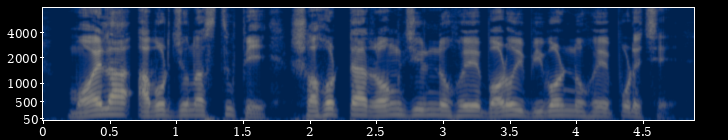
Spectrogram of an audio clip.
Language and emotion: Bengali, neutral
